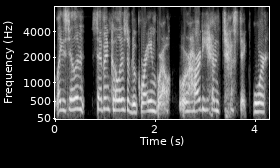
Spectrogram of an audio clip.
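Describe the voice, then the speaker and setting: A woman's voice: sits high, steady tone, normal speed, a bit bright, no room sound, rough recording. A woman reading aloud as an opinionated, folksy male bread enthusiast who rambles and grumbles through game dialogue. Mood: grumbling, rambling.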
